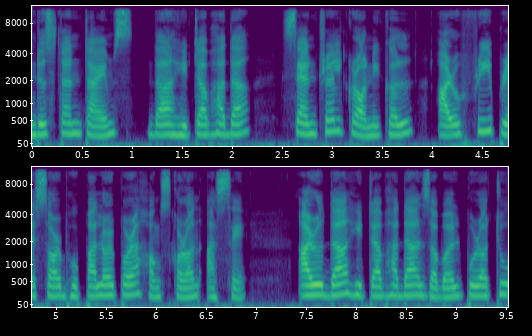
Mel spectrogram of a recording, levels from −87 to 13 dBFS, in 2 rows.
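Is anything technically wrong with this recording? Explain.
No, there are no technical faults to report in this speech recording.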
